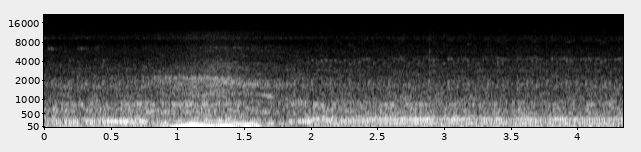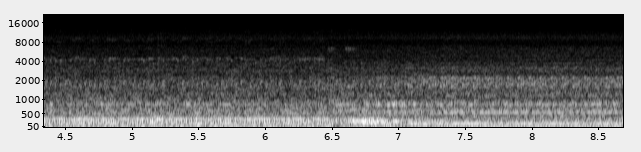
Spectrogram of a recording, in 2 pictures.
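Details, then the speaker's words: Peugeot 206 1.4 HDI diesel, nearly 350,000 km, idling with a light rattly chatter that clears when revved slightly; owner suspects the accessory belt isn't tensioned enough by the automatic tensioner, though the damper pulley was later found at fault. "que c'est la courroie qui n'est pas assez tendue et normalement ça devait être là automatique"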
